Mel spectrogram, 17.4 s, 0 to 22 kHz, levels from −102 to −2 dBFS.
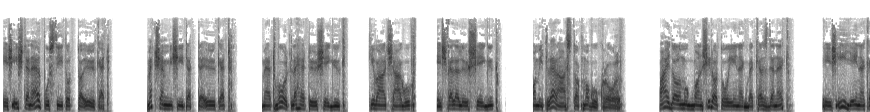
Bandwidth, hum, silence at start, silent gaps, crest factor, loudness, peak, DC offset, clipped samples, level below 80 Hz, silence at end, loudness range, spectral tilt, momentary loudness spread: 11.5 kHz; none; 0.05 s; 2.26-2.94 s, 4.76-5.23 s, 6.96-7.36 s, 8.33-8.72 s, 10.10-10.64 s, 12.53-13.18 s, 15.90-16.44 s; 14 dB; -19 LUFS; -6 dBFS; under 0.1%; under 0.1%; -50 dBFS; 0 s; 2 LU; -5 dB/octave; 8 LU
